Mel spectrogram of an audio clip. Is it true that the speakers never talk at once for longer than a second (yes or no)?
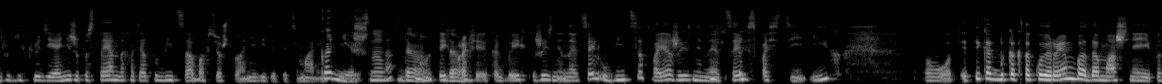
no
